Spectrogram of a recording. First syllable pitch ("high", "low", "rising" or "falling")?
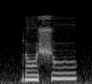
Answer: low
